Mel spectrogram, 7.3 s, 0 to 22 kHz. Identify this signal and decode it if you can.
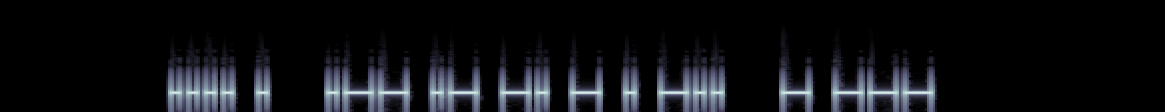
Morse code, heard as a keyed tone, about 22 wpm, 700 Hz. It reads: HE WANTED TO
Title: Sets of 3 Words 22wpm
